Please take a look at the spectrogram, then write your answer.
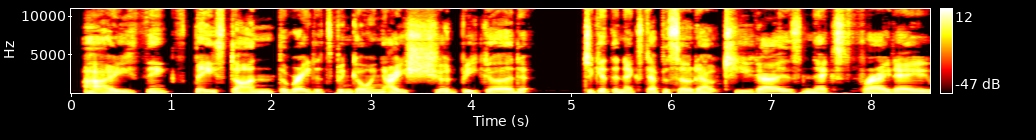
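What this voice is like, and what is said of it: Sick, impaired voice. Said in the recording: “an upper respiratory started uh, tearing through my house. And as you can tell, my voice is still not up to par”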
